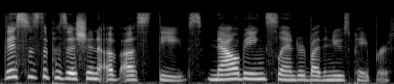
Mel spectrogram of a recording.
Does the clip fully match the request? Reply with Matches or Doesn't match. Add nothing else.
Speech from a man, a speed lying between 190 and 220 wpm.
Doesn't match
